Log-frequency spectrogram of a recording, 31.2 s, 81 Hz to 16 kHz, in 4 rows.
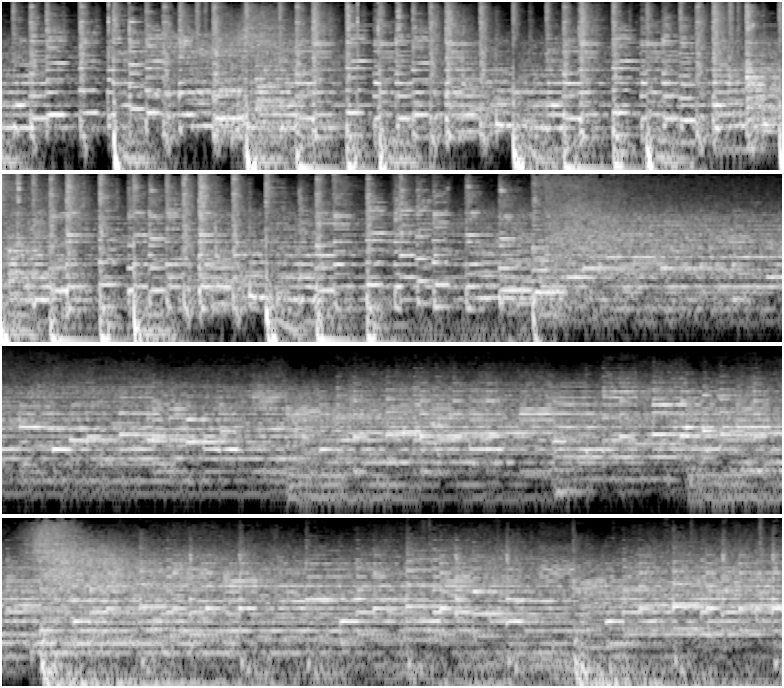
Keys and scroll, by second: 1.5 F3, 4.4 shift+F2, 11.4 5, 11.4 Return, 18.1 6, 18.3 Return, 26.7 space, 26.9 Escape.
